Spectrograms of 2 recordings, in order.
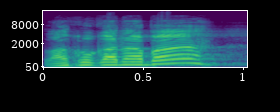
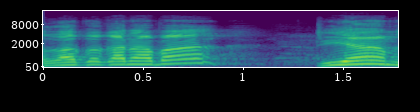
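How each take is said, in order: First: Said in the usual way. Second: Louder call. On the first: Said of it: "Kurang keras". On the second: Shown as a demonstration. Preacher urging congregation to answer, louder. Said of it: "Kurang keras, ayo".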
